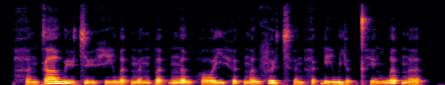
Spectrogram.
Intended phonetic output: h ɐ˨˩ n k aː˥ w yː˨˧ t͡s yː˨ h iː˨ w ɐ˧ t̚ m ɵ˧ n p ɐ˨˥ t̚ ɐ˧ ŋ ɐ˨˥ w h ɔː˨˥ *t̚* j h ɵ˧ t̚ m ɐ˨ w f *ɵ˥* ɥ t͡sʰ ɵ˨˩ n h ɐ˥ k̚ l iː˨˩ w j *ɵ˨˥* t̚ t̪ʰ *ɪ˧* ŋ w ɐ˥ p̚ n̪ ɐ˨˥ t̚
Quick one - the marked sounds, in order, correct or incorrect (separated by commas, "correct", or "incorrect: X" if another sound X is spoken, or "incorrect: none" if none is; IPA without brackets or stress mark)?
incorrect: none, correct, correct, incorrect: ɪ˨˥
